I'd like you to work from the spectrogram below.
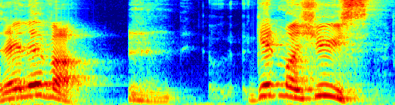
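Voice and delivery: put-on high, loud European-accented demand; put-on European accent, slow and imperious; European-accented grandfather. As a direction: holler for the wife in a mock European accent. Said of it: "Not in that accent. He's Australian".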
